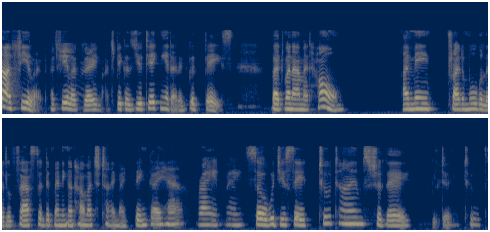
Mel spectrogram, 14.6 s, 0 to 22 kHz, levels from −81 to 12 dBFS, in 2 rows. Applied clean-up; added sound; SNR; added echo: neural mask model DeepFilterNet 3.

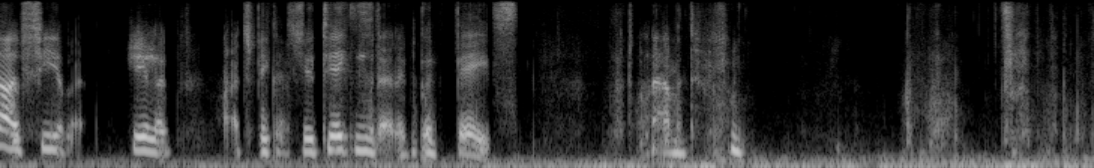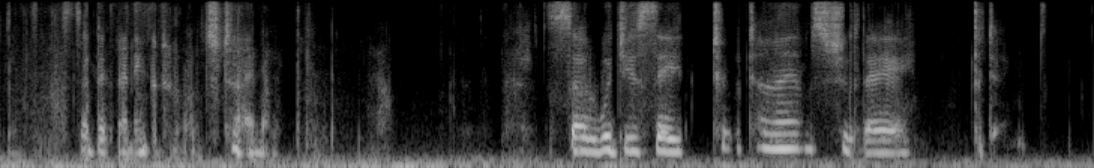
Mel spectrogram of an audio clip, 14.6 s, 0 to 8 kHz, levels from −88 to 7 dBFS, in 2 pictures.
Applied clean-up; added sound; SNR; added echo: neural diffusion model UNIVERSE++.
